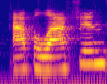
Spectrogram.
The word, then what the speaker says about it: Appalachian: And you are Director of Public Safety and Chief of Police at Appalachian State University.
